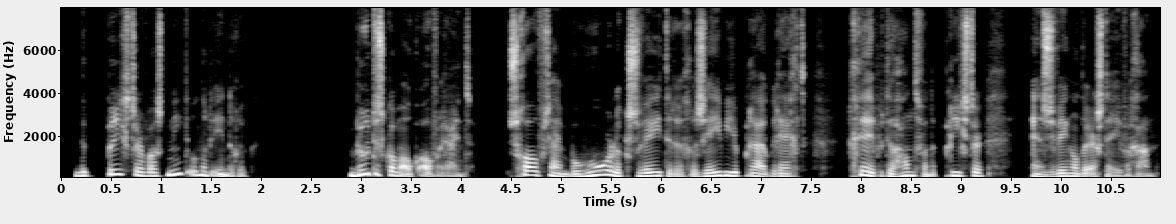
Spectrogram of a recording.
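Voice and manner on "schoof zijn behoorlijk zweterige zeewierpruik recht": plain reading voice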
